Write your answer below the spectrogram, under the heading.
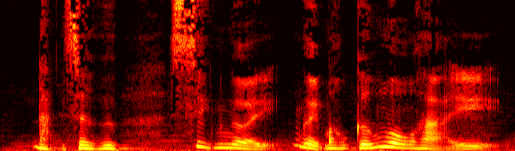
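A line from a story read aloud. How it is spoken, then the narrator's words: Sobbing. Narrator (Vietnamese): Vu Mộng thút thít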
